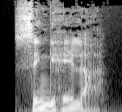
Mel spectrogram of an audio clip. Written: सिंघेला

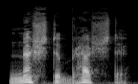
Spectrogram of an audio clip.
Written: नष्ट-भ्रष्ट

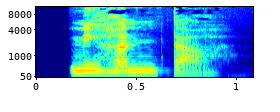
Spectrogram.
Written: निहंता

